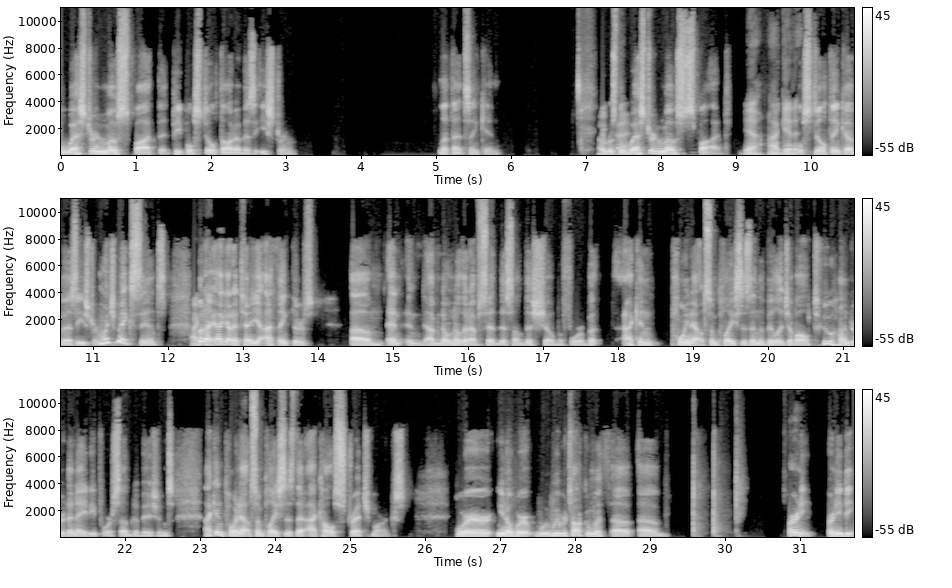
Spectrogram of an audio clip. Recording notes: Jumped on a Zoom call to catch up, review the week and do what we do. After 20 minutes or so we hit RECORD - just because.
